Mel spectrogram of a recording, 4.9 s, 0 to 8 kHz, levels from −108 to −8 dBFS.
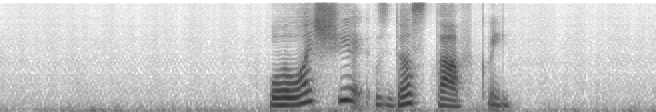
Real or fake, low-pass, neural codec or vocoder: fake; 7.2 kHz; codec, 16 kHz, 0.5 kbps, FreqCodec, larger model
